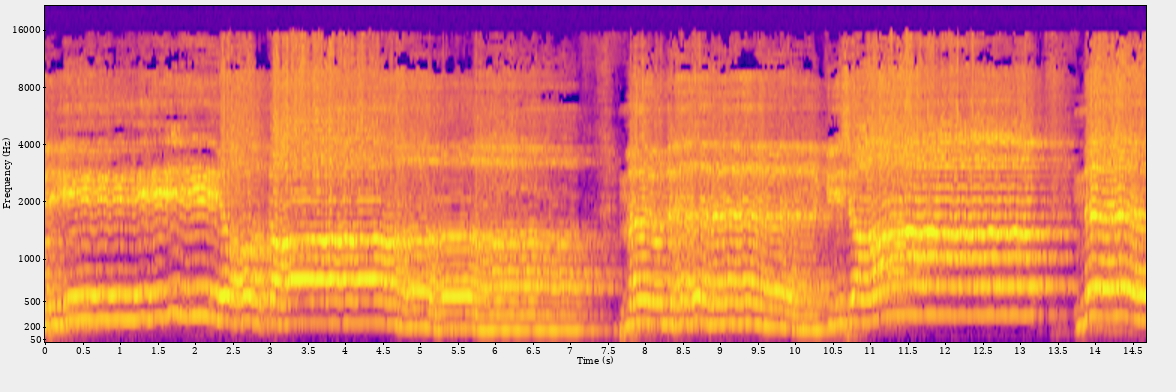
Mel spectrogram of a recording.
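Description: A man singing a naat, an Urdu devotional song in praise of the Prophet, solo and unaccompanied, in long held notes that waver up and down. He breaks off briefly for breath about eight seconds in and again near the end.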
